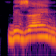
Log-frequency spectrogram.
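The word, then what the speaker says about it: design: जी ठीक है ना एन से पहले जी आया तो हम जी को नहीं पढ़ेंगे डी से हो गया डी ठीक है ना एस आई यानी कि जाई और एन से न डिजाइन क्या पढ़ेंगे इसको डिजाइन ठीक है ना जी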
